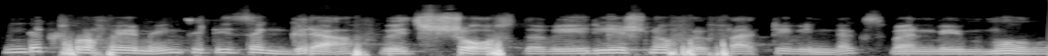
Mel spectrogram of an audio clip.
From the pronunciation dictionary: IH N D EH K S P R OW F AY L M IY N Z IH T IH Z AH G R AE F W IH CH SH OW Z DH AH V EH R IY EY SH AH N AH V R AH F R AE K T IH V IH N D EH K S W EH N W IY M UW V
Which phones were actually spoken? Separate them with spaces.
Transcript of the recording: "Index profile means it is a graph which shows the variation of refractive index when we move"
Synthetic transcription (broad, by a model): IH N D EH K S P R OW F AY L M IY N S IH T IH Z AH G R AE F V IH CH SH OW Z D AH V EH R IY EY SH AH N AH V R AH F R AE K T IH V IH N D EH K S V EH N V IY M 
